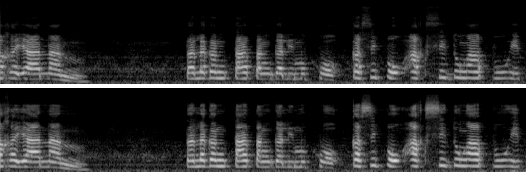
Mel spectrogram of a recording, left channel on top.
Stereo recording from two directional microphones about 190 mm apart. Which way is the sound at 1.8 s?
20° right (ahead or behind).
